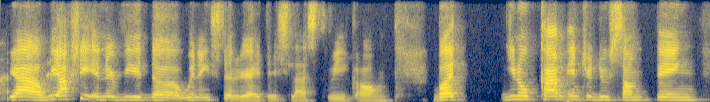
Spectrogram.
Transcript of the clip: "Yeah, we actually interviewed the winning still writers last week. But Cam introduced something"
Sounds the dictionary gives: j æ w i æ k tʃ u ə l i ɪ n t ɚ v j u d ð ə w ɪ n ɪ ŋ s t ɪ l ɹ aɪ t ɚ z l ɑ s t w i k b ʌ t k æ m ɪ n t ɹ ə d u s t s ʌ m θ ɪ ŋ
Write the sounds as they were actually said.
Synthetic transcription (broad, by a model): j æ w i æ k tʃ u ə l i ɪ n t ɚ v j u d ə w ɪ n ɪ ŋ s t ɪ l ɹ aɪ t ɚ s l ɑ s t w i k b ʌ t k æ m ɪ n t ɹ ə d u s s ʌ m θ ɪ ŋ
